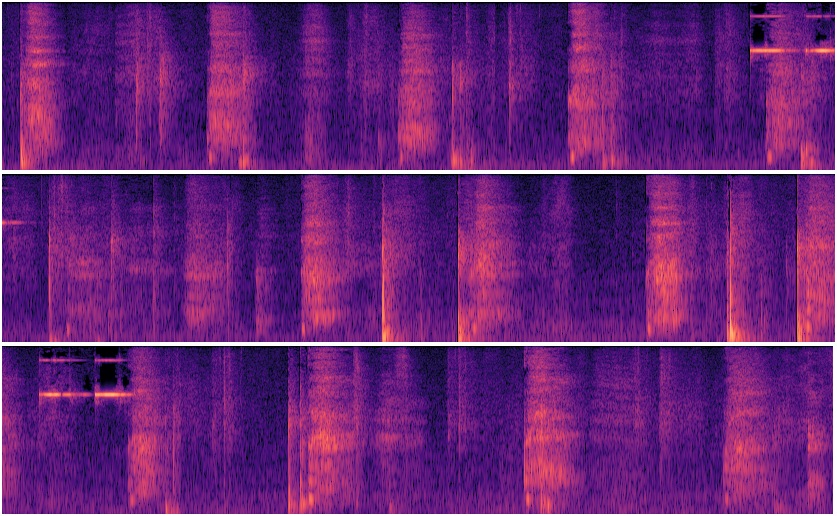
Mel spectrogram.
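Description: Feet thump softly on a floor mat.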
